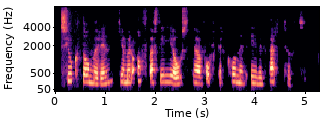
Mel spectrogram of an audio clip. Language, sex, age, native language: Icelandic, female, 30-39, Icelandic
